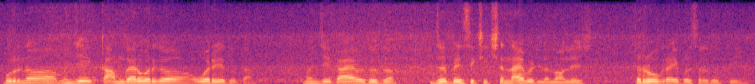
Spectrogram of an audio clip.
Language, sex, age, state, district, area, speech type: Marathi, male, 18-30, Maharashtra, Sindhudurg, rural, spontaneous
